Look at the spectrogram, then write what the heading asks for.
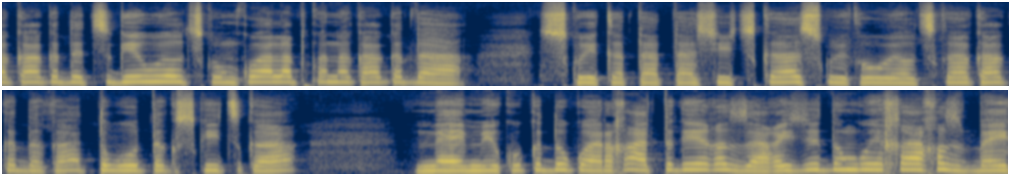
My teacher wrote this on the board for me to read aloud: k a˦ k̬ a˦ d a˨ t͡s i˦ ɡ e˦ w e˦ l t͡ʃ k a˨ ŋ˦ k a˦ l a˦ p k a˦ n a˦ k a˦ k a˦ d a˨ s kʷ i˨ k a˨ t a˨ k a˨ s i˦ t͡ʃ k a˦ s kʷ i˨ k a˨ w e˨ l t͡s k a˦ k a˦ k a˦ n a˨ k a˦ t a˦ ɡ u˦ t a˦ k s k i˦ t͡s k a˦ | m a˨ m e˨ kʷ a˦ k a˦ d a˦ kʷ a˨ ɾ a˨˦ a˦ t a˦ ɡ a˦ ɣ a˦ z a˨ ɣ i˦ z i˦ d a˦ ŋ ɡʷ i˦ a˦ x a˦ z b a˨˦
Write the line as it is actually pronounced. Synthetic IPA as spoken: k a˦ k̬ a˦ d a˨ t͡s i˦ ɡ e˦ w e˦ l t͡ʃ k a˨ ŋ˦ k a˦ l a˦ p k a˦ n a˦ k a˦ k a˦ d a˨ s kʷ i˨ k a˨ t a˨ t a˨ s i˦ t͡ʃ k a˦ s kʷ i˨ k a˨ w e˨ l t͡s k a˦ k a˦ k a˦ d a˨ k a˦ t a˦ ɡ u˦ t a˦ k s k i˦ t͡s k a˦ | m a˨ m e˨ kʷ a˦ k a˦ d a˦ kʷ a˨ ɾ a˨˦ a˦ t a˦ ɡ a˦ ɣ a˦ z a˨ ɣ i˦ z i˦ d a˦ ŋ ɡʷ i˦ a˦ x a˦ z b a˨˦

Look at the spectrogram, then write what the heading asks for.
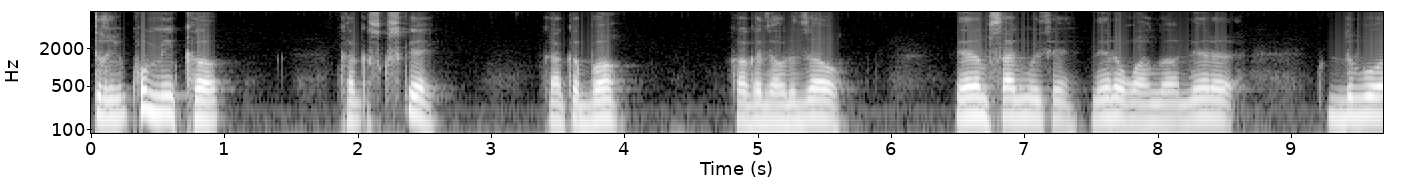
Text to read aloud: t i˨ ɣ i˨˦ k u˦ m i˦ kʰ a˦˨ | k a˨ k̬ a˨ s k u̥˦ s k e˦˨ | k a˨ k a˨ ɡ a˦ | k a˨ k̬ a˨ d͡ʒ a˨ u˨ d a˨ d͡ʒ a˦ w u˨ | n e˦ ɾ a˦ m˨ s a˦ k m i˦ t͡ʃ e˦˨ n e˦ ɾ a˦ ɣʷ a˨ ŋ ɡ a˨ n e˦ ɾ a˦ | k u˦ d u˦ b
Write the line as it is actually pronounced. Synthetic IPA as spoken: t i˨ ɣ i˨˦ k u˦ m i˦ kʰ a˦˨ | k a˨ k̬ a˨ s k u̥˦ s k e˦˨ | k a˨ k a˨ b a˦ | k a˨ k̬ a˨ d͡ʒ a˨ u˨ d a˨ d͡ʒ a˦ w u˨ | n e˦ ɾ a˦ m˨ s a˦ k m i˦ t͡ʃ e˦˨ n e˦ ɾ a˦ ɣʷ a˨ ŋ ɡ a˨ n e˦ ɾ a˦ | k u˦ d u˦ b

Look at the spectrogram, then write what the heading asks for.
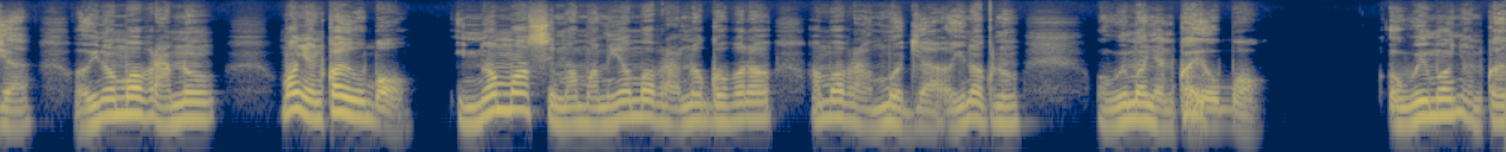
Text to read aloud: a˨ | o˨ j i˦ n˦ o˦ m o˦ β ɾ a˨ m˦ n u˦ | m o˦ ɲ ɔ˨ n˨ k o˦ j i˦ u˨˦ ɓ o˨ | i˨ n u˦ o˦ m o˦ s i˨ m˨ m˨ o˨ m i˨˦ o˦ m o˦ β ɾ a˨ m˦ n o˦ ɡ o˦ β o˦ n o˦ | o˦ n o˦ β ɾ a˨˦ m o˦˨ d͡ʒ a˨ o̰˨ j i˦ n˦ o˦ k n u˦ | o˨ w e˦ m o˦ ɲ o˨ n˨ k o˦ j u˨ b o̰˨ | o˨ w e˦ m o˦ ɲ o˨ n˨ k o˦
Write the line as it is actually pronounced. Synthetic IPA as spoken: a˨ | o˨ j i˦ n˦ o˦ m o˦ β ɾ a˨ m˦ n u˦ | m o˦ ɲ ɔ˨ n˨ k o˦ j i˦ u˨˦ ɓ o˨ | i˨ n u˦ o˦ m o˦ s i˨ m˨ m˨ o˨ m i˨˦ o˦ m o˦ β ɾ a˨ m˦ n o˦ ɡ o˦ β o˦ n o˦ | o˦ m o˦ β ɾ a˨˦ m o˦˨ d͡ʒ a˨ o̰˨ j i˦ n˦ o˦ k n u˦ | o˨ w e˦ m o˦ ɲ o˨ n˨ k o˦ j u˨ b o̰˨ | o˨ w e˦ m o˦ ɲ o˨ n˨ k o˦

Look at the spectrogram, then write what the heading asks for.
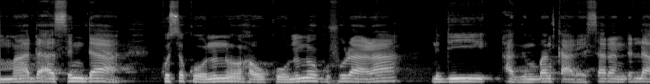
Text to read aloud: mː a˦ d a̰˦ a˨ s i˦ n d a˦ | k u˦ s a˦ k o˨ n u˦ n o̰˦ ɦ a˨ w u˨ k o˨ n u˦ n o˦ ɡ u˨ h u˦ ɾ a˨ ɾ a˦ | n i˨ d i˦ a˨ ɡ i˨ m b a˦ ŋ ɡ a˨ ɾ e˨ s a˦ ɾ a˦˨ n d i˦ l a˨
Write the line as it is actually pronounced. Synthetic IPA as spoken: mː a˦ d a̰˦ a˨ s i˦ n d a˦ | k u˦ s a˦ k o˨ n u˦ n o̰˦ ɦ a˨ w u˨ k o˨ n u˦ n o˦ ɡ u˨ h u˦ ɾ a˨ ɾ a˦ | n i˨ d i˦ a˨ ɡ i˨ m b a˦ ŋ k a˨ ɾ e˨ s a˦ ɾ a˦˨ n d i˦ l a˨

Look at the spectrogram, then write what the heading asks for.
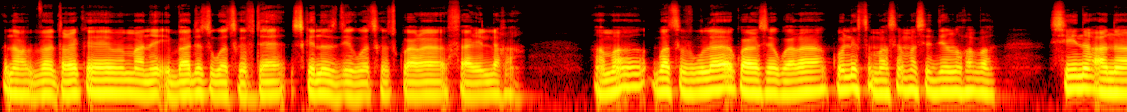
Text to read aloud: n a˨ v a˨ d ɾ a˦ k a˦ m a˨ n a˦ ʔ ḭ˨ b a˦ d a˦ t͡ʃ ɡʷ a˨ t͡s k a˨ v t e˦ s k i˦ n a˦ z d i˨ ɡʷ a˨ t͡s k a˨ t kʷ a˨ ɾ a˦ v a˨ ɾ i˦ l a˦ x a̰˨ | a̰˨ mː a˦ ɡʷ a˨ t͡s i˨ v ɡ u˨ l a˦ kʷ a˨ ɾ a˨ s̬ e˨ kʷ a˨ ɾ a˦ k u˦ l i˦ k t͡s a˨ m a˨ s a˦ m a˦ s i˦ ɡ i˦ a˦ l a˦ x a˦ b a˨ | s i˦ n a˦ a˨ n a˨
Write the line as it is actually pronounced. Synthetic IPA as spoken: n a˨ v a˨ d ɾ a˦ k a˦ m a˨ n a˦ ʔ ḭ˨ b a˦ d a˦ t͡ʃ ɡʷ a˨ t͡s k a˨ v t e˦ s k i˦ n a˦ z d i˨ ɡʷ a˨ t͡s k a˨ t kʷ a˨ ɾ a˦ f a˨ ɾ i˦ l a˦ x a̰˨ | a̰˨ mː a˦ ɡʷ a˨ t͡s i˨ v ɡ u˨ l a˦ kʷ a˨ ɾ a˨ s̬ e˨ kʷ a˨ ɾ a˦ k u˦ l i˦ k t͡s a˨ m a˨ s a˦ m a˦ s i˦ d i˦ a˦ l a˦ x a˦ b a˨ | s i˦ n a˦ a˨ n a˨

